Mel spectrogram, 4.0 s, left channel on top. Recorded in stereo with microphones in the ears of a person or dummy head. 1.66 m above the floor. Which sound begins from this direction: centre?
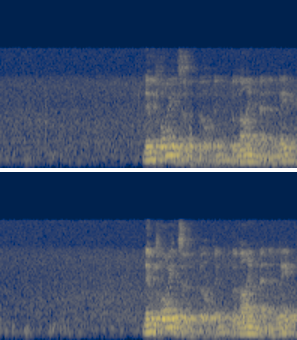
A man speaking, at 1.9 s.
